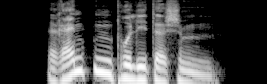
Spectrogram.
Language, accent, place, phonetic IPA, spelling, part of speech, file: German, Germany, Berlin, [ˈʁɛntn̩poˌliːtɪʃm̩], rentenpolitischem, adjective, De-rentenpolitischem.ogg
- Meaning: strong dative masculine/neuter singular of rentenpolitisch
